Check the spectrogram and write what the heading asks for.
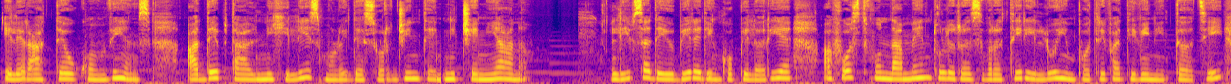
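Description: A woman with a mid-range voice narrates a novel for an audiobook, telling the story in a steady, measured way.

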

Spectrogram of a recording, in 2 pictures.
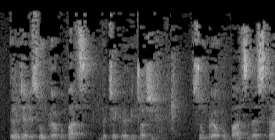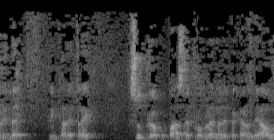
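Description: Measured male preacher in echoey hall. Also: on the low side, slight background noise. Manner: measured, teaching through numbered points with pauses. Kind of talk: sermon.

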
